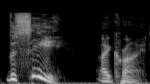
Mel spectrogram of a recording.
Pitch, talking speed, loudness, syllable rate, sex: 185 Hz, 160 wpm, -20 LUFS, 3.7 syllables/s, male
